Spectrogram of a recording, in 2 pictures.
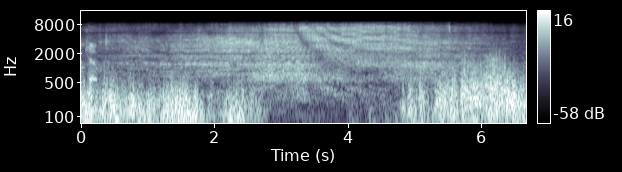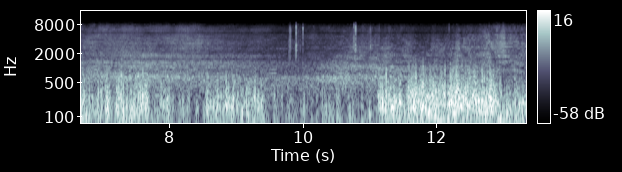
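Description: A model jet roars overhead, its whine rising and falling as it passes.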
